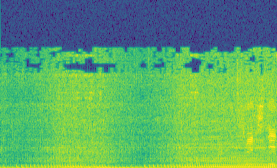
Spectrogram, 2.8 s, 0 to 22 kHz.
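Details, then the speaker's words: Yamaha Aerox V2 scooter, freshly built 195cc Bulacan engine (+4 crank, rod kit, RS8 34mm throttle body, 180cc injector), Shark Tip exhaust, first start before break-in: smooth note rising and falling with throttle, no clatter or knock; quiet, healthy. "Kaya mga idol, tahimik na may makina niya. Ang tambucho natin gamit dito ay shark tip. Yan, tahimik na tahimik ang makina."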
